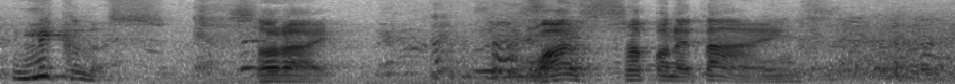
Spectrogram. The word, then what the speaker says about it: Nicholas: upon a time there was a man called nickel us once upon a time there was a woman called nickel it's pronounced Nicholas sorry once upon a time there was a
